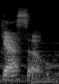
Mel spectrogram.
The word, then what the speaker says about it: gesso: Yeah, it sounds like gesso, or it looks like gesso, but it's pronounced gesso.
